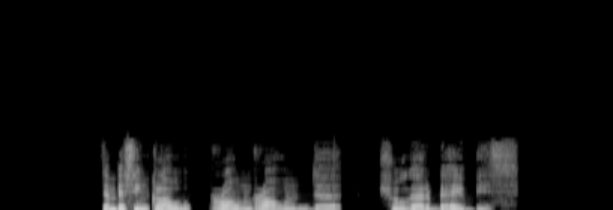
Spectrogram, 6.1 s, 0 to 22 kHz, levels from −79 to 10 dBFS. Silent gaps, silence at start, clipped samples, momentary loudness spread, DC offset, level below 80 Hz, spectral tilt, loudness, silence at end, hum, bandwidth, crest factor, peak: 1.92-2.07 s, 3.51-3.77 s; 1 s; under 0.1%; 15 LU; under 0.1%; -58 dBFS; -6 dB/octave; -17 LUFS; 1 s; none; 7.8 kHz; 16 dB; -2 dBFS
